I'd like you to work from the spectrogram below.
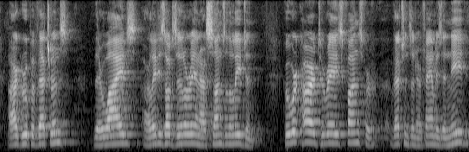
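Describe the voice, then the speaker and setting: Audible room echo surrounds a man speaking fairly quickly in a high, flat monotone with an American accent. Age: 70s. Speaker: farmer and auctioneer, award winner. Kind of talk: acceptance speech.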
